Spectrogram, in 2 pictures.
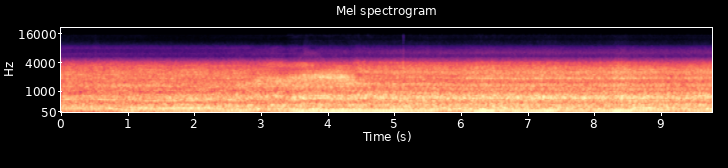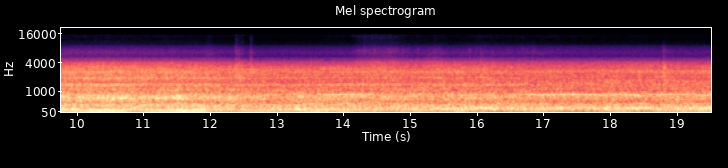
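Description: Kaiser S2 spider excavator's diesel engine running steadily under load while its hydraulics work the boom and swing the upper body, the low hum swelling from about three and a half seconds in and easing off after about twelve seconds.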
